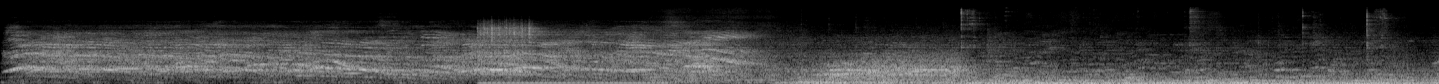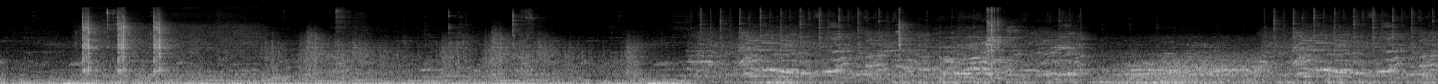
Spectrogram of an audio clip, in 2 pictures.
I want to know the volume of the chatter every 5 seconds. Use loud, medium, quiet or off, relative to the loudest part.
loud, loud, medium, medium, loud, loud.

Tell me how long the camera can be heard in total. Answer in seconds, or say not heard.
4 s.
